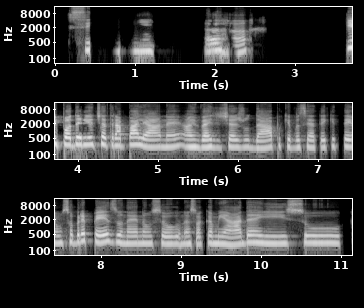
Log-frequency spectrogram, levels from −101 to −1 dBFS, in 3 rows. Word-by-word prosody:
Sim, 235 - -3 0.5
uhum, 210 0 -1 0.7
aham. 205 -3 -1 1.2
Que 290 +1 +8
poderiam 270 0 +5
te 275 +2 +1
atrapalhar, 245 -4 +3
né, 215 +3 -2
ao 215 - +1
invés 210 0 +2
de 200 - -9
te 205 - -3
ajudar, 205 -1 -1
porque 220 0 -7
você 205 +1 -5
ia 200 - -1
ter 205 +1 -4
que 225 +2 -10
ter 220 -1 -1
um 215 - -4
sobrepeso, 235 0 +1
né, 205 0 -2
no 205 0 -4
seu 200 -1 -3
na 200 +1 -4
sua 195 -1 -4
caminhada 200 +1 0
e 205 -1 -1
isso 215 +1 -2
210 Hz, 155 wpm, -24 LUFS, 205-230 Hz, 1.2 s, Que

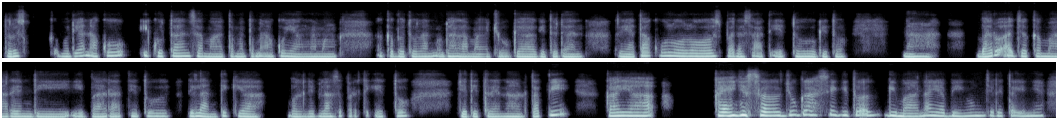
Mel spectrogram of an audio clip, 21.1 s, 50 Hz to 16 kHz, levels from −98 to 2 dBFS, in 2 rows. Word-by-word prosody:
Terus 185 +3 0 0.2
kemudian 190 +5 -2
aku 220 +7 -1
ikutan 195 -2 0
sama 165 -3 -2
teman-teman 175 +1 -3
aku 185 - -2
yang 160 -2 -1
memang 160 0 -3 0.5
kebetulan 170 0 -2
udah 175 -1 0
lama 160 -1 -3
juga 165 -1 -1
gitu 160 0 -3
dan 160 -1 -1 0.3
ternyata 155 - 0
aku 210 - -4
lolos 185 -1 +2
pada 180 -2 -1
saat 180 -1 -7
itu, 170 0 -1
gitu. 165 0 -4 0.6
Nah, 165 -1 -1 0.4
baru 170 +2 +3
aja 185 -1 +1
kemarin 170 -1 0
di 160 +1 -1
ibaratnya 170 +2 -2
tuh 185 -1 -2 0.2
dilantik 190 0 +1
ya, 165 -2 +1 0.3
boleh 165 -2 -1
dibilang 170 0 -1
seperti 190 -2 -8 0.2
itu 205 +3 -2 0.5
jadi 165 +1 0
trainer. 165 0 0
Tapi 260 - +1 0.4
kayak 215 +1 +5 0.6
kayak 220 -1 +9
nyesel 240 -2 +7
juga 260 +4 +1
sih 265 +2 -2
gitu. 245 0 +1 0.3
Gimana 195 -1 +4
ya 215 -2 +4
bingung 205 +1 +2
ceritainnya. 210 -1 -1
180 Hz, 135 wpm, -22 LUFS, 165-205 Hz, 0.6 s, kayak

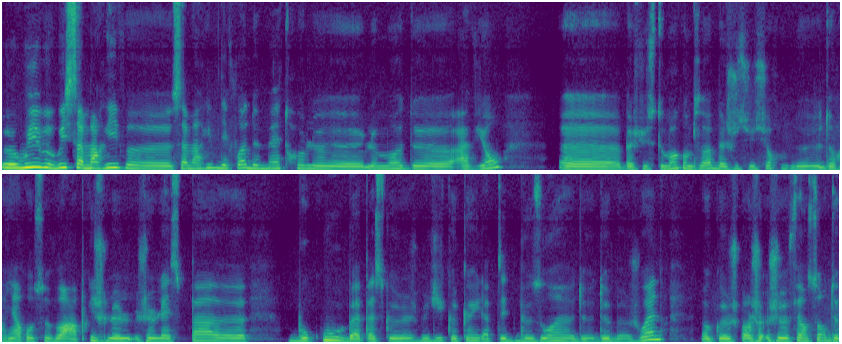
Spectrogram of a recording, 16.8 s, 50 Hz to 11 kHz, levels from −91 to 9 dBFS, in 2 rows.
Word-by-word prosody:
Heu, 235 -1 +9
oui, 255 +5 +12
oui, 260 - +9
oui, 235 +3 +7
ça 250 -3 +6
m'arrive 210 +4 +4 0.5
ça 190 +2 -1
m'arrive 190 +4 -3
des 205 -1 0
fois 225 +4 -2
de 200 -1 0
mettre 200 +1 -5
le 170 -4 -1
le 175 - -4
mode, 180 +1 -5
heu, 165 -2 -1
avion, 190 - -3 0.6
heu, 155 -3 +1
bah, 160 +1 -2
justement, 170 +5 -4
comme 190 -4 -3
ça, 185 +3 -3
je 155 -1 -8
suis 155 +1 -9
sûre 185 +7 -9
de 165 +1 -4
de 150 +3 -3
rien 165 +1 -4
recevoir, 170 -1 -1
après 165 +7 -3
je 170 -2 -6
le 165 0 +2
je 165 +4 -4
laisse 165 -1 -2
pas, 190 -1 -2
heu, 175 -1 -2 0.4
beaucoup, 180 +5 +1
bah, 155 -3 +1
parce 150 +2 -4
que 165 0 -2
je 165 - -13
me 160 0 -6
dis: 175 +3 -7
«Quelqu'un, 160 +1 -4
il 175 -4 -4
a - - -4
peut-être 155 +2 -5
besoin 165 +2 -3
de 155 +2 -6
de 160 -2 -2
me 160 +1 -8
joindre», 235 - +1 0.4
donc 155 0 -3
je 155 - -2
pense 170 -1 0
je 185 - 0
je 175 -1 +1
fais 165 +3 -1
en 175 - 0
sorte 185 +2 -4
de 170 0 -1
175 Hz, 220 wpm, -19 LUFS, 160-190 Hz, 0.6 s, oui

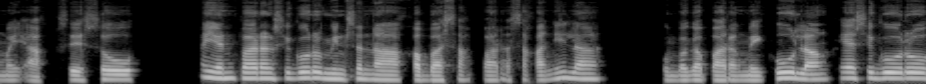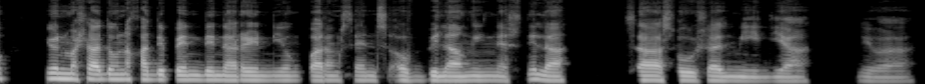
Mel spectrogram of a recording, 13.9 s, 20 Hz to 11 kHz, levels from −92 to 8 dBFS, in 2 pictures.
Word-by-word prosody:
may 130 0 -6
access, 125 +2 -5
so, 150 -1 +3 0.5
ayan 185 -3 +3
parang 180 -1 +3
siguro 190 +2 +1
minsan 165 -2 0
nakakabasa 140 -1 0
para 130 -2 -4
sa 145 +2 -12
kanila, 165 +4 0 0.5
kumbaga 130 +1 -1
parang 130 -1 0
may 130 -1 -1
kulang 165 -2 +3
kaya 190 - +2
siguro 185 -1 +2 0.2
'yun 175 -1 +3
masyadong 155 -1 +3
naka-depende 145 -2 +1
na 130 -1 +2
rin 130 -1 +1
yung 130 0 -4
parang 125 0 -1
sense 125 -1 -7
of 125 -2 -2
belongingness 125 -1 0
nila 130 -6 0 0.4
sa 130 -2 +1
social 125 -1 -1
media, 110 -1 -5 0.3
'di 115 -2 -13
ba? 105 0 -11
135 Hz, 145 wpm, -24 LUFS, 125-165 Hz, 0.5 s, so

